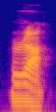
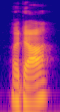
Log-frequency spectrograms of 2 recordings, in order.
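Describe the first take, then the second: First: The r is a smooth alveolar approximant. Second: The r is a single alveolar tap. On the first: "a aproximante alveolar" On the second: "o tap alveolar"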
